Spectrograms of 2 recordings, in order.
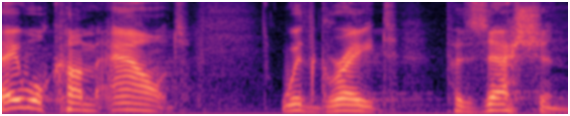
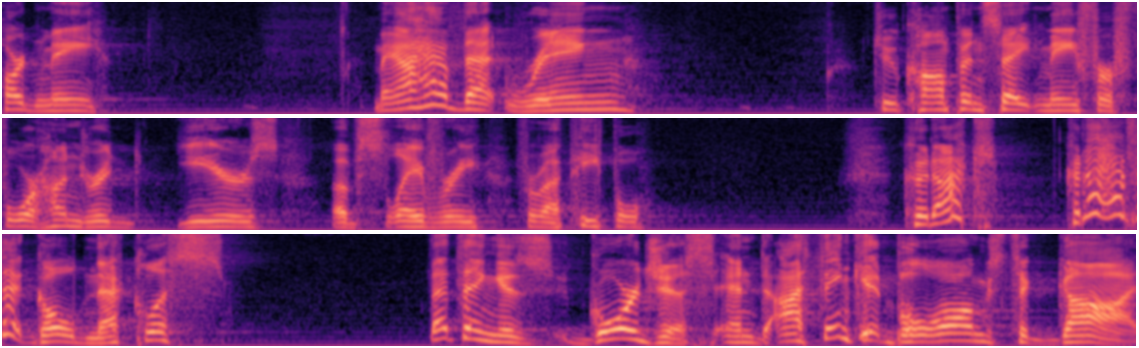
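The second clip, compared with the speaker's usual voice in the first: ordinary talk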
